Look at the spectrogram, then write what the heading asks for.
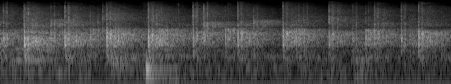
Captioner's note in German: Beifall AfD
